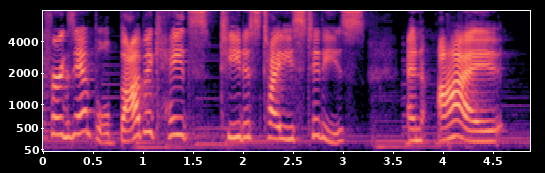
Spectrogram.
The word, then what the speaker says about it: Tidus: The way that I view Tidus's name is that everyone is in like this big divide over how to pronounce Tidus's name. And it's like, it's Tidus.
